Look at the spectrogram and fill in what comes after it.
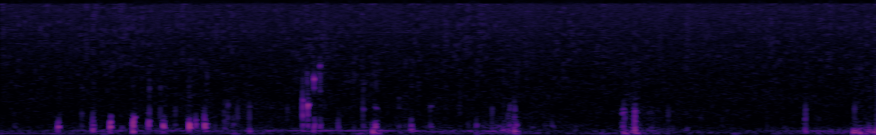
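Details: Woman's stomach growling recorded while she slept: borborygmi (bowel sounds).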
